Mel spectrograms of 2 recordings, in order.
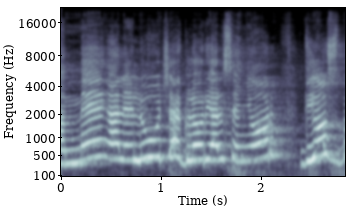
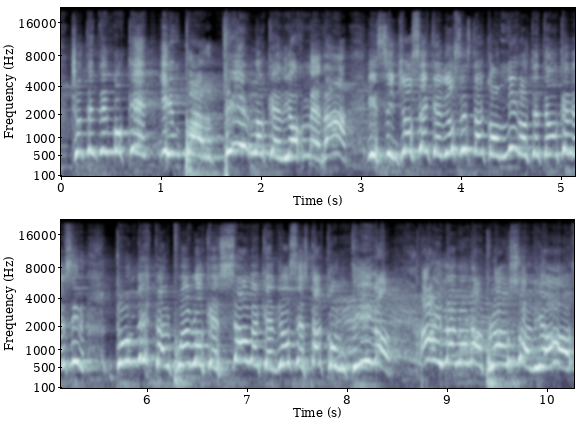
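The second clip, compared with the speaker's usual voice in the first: fervent preaching; 4 semitones higher than usual. Acted. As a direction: pour out the joy, nearly shouting. Preaches with rising fervour.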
